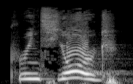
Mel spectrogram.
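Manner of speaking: high, loud shout; shout over the rain. Acted. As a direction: yell to be heard over a downpour. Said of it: "Father Gumps had to shout over the rain".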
